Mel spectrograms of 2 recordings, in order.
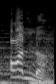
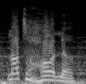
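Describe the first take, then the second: First: The word starts without an H sound. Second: The word starts with an H sound. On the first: The speaker calls it right. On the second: The speaker calls it wrong.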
